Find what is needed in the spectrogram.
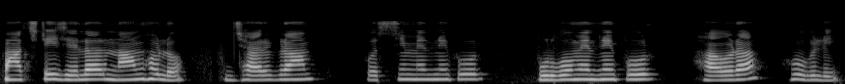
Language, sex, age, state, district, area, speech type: Bengali, female, 60+, West Bengal, Jhargram, rural, spontaneous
